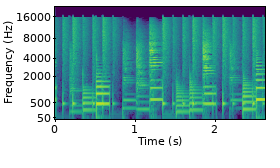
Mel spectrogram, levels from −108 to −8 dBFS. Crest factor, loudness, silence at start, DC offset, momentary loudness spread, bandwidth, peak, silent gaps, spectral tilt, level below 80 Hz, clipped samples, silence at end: 16 dB; -23 LUFS; 0 s; under 0.1%; 7 LU; 17 kHz; -8 dBFS; none; -0.5 dB/octave; -56 dBFS; under 0.1%; 0 s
